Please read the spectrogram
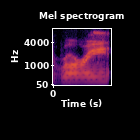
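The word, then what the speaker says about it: Rorai: the next one um is r-o-r-a-i three-year-old female pronounced Rory again that one is more sensical but why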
